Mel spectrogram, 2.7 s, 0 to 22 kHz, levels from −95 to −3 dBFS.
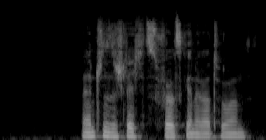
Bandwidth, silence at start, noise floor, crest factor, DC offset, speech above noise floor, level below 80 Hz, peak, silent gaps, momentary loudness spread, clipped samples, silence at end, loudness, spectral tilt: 13.5 kHz; 0.85 s; -84 dBFS; 18 dB; under 0.1%; 41 dB; -74 dBFS; -26 dBFS; none; 6 LU; under 0.1%; 0.15 s; -44 LUFS; -4.5 dB/octave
